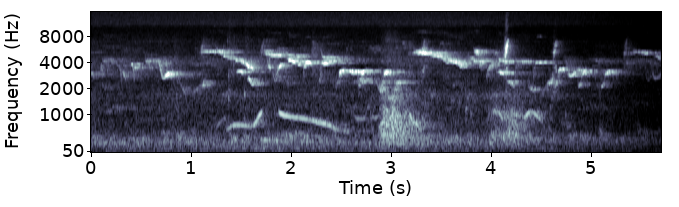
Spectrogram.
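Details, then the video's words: Yellow-footed green pigeon calling: soft, mellow whistles that glide up and down at a moderate pitch, among many higher, busy chirps and twitters from other birds. "हरियल कबूतर ।। yellow footed green pigeon"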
